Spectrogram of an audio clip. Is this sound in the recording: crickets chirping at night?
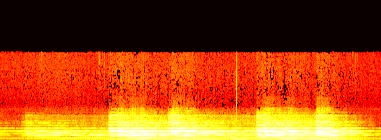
no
